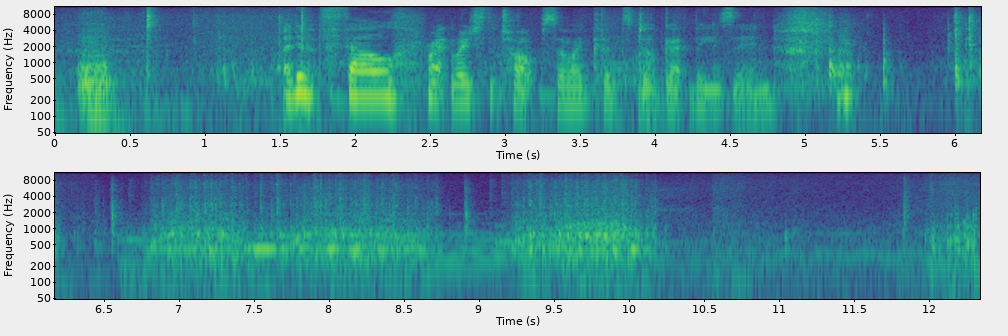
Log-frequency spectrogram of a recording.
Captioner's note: sewing whirring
